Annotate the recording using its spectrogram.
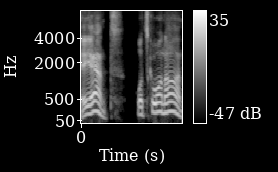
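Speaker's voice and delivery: put-on very high voice with Yiddish New York accent. Doing the Aardvark's greeting to the Ant from a 70s cartoon, in a Jackie Mason accent. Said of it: "I'm doing the Jackie Mason accent".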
